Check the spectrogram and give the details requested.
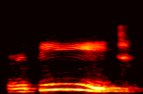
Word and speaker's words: repeat: there are two syllables repeat are he re that is a syllable p-e-a-t this is another syllable where do we take extra time or where do we use extra force to enter the sound p so second syllable repeat the second syllable is the stressors level next try syllabic words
